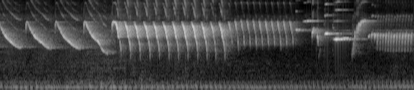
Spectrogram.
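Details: Spanish Timbrado canary song used for training canaries to sing: a few fast descending sweeps, then a rapid metallic trill of repeated high notes, ending with sharp whistled pips and a steady held tone.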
